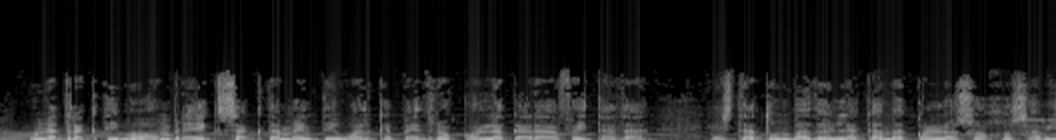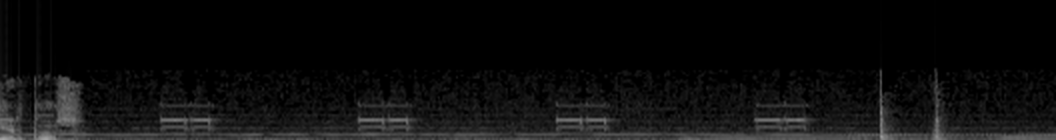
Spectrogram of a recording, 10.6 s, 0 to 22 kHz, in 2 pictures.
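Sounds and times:
speech: 0:00.1 - 0:05.9
digital alarm clock beeping: 0:06.0 - 0:09.5.

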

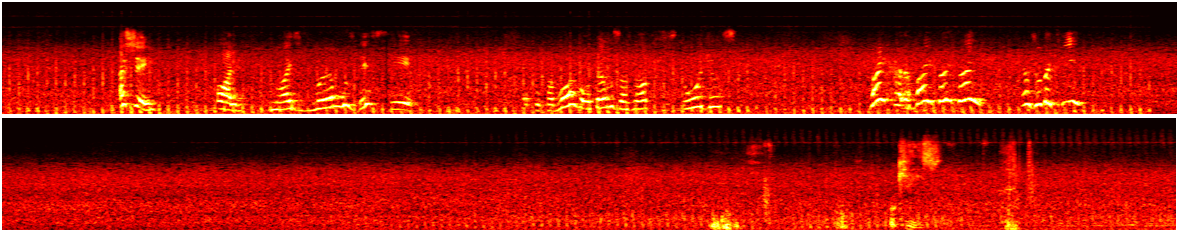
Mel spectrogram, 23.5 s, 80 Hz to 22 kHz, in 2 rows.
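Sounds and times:
helicopter droning overhead: 0:00.0 - 0:12.0, 0:12.6 - 0:23.4
speech: 0:01.1 - 0:04.3, 0:05.3 - 0:07.5, 0:08.7 - 0:10.9.

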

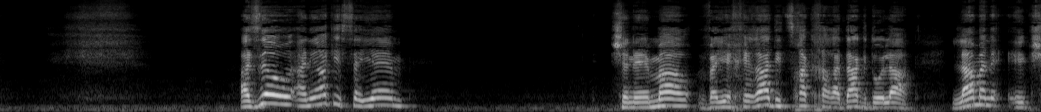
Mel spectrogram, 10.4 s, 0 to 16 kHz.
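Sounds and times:
low steady hum: 0:00.0 - 0:10.4
deep breath in and out: 0:00.5 - 0:01.7
speech: 0:02.4 - 0:04.2, 0:06.2 - 0:10.4.

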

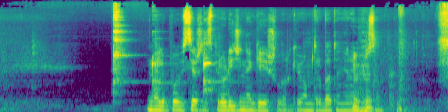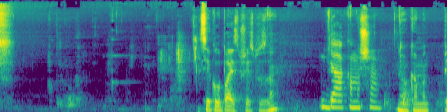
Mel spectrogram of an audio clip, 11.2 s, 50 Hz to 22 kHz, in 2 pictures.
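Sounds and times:
glasses clinking in a toast: 0:01.4 - 0:03.0, 0:06.9 - 0:07.6
speech: 0:01.8 - 0:05.6, 0:08.2 - 0:11.1.

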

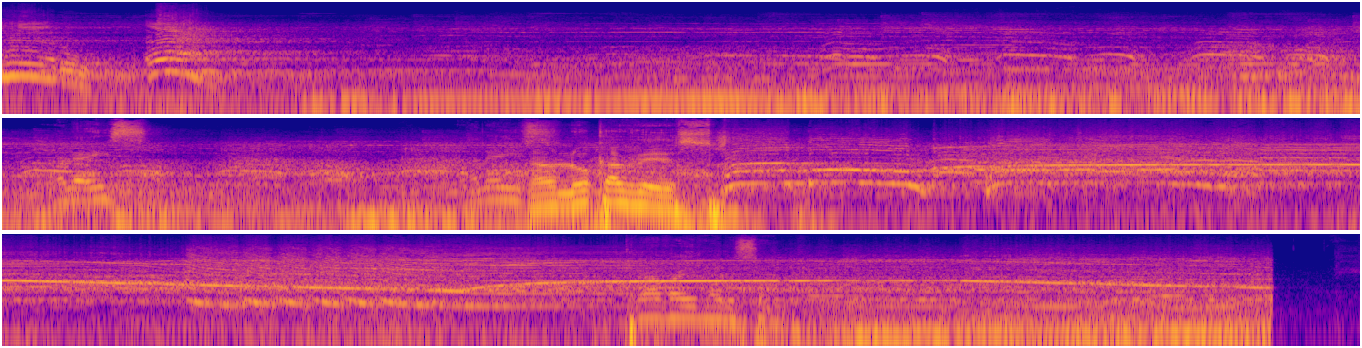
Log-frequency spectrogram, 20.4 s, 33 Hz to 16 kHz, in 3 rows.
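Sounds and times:
speech: 0:00.3 - 0:01.0, 0:07.3 - 0:07.6, 0:09.4 - 0:10.5, 0:17.3 - 0:17.6
packed audience screaming and cheering at a bodybuilding contest: 0:01.9 - 0:20.0.

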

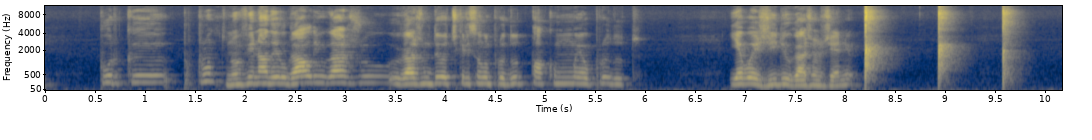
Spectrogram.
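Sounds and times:
speech: 0:00.6 - 0:06.0, 0:06.8 - 0:08.2
sharp hand claps from a single person: 0:08.2 - 0:09.9.

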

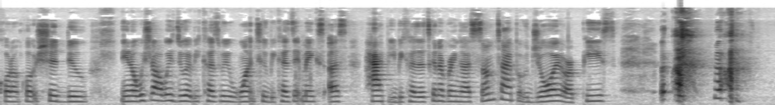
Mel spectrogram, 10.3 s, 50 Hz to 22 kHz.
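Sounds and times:
speech: 0:00.0 - 0:10.0
sneezes: 0:08.8 - 0:10.1.

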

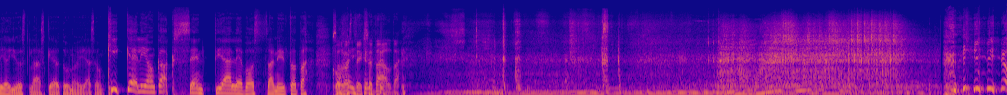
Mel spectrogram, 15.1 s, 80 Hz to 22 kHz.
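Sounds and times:
speech: 0:00.0 - 0:07.1, 0:14.3 - 0:15.0
laughter: 0:05.0 - 0:06.2, 0:14.1 - 0:15.0
car engine idling and revving: 0:06.2 - 0:14.1.

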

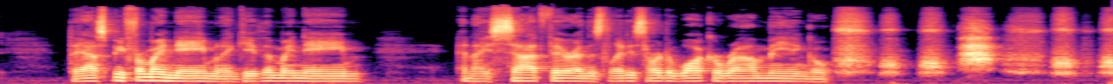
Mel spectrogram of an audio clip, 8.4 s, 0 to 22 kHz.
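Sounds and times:
speech: 0:00.5 - 0:02.8, 0:03.4 - 0:06.8
voice imitating a woman's heavy breathing: 0:06.2 - 0:08.3.

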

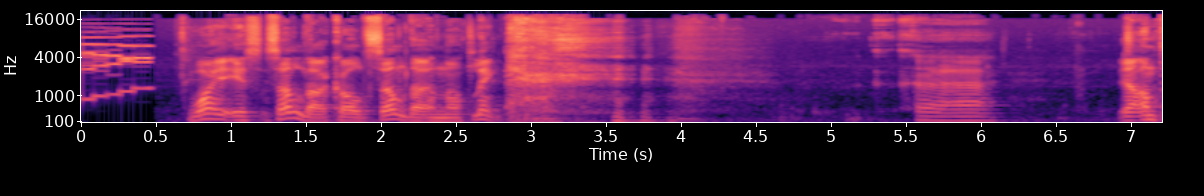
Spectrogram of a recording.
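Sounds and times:
loud electronic doorbell chime: 0:00.1 - 0:00.5
speech: 0:00.8 - 0:04.0, 0:05.6 - 0:06.2, 0:06.9 - 0:07.1
laughter: 0:02.8 - 0:04.1.

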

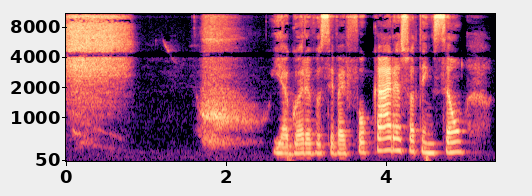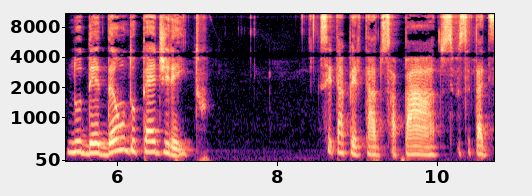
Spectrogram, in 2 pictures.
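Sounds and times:
airy deep breath with hissing inhale and breathy exhale: 0:00.0 - 0:01.0, 0:01.6 - 0:02.6
speech: 0:02.6 - 0:07.2, 0:08.6 - 0:10.6.

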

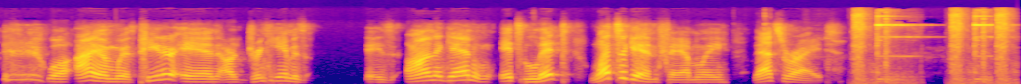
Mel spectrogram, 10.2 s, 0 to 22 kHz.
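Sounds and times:
speech: 0:00.1 - 0:08.8
cash register bell ding: 0:08.6 - 0:10.2.

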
